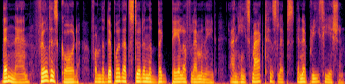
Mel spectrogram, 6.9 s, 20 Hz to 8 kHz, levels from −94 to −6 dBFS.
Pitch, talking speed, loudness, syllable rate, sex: 110 Hz, 200 wpm, -19 LUFS, 5.2 syllables/s, male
